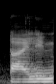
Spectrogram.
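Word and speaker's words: ptyalin: इसमें दोस्तों टाइलिन में पी साइलेंट होता है।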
